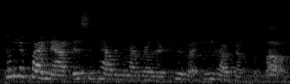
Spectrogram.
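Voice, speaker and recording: A woman's voice: on the high side, lively intonation, very fast. A teenage girl with an American accent telling a story casually as a vlogger, animatedly acting out the dialogue as she goes. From United States. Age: teens, about sixteen. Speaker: YouTube vlogger. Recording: roomy echo, distant mic, faint noise.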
